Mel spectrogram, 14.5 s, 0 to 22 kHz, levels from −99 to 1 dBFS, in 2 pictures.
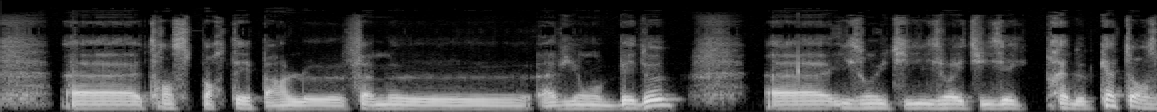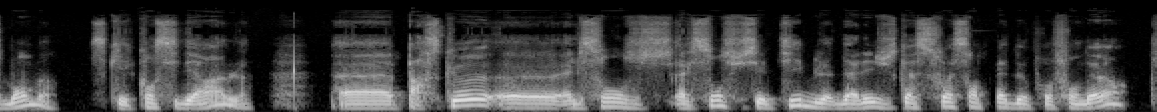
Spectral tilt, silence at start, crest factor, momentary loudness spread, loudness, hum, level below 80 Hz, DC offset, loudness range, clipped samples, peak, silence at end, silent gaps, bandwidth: -6 dB/octave; 0 s; 14 dB; 7 LU; -22 LUFS; none; -60 dBFS; under 0.1%; 2 LU; under 0.1%; -8 dBFS; 0 s; none; 13.5 kHz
